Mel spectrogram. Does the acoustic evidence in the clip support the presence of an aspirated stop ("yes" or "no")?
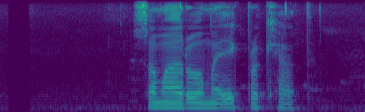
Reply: yes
